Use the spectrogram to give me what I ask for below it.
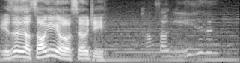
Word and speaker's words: Asogi: Kazuma Soji. I think it's Sogi. Is it Asogi or Soji? Asogi. If it's Japanese. Asogi. G-I is pronounced Gi.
